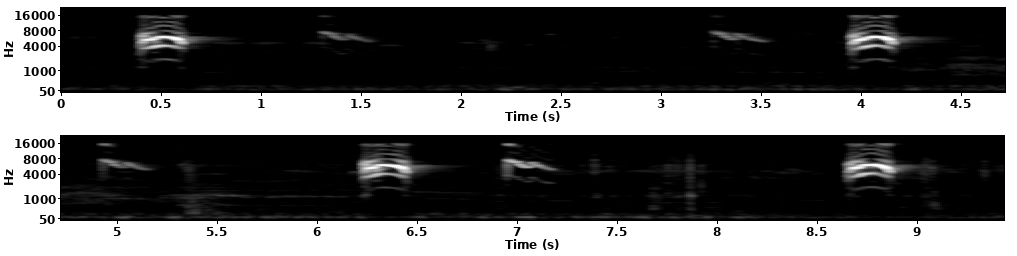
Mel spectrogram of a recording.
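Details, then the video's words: Plain-throated sunbird, used to stimulate caged birds to sing: loud, very high sharp chips at spaced intervals, each with a downward harmonic sweep, alternating with softer thin slurred notes. "kolibri kelapa | wiceh | manggar | cuitan korlap gacor untuk burung agar cepat rajin bunyi gacor"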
